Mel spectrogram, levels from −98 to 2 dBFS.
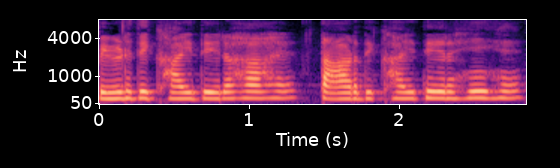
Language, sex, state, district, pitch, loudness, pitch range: Hindi, female, Chhattisgarh, Bastar, 225 Hz, -18 LUFS, 220-235 Hz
